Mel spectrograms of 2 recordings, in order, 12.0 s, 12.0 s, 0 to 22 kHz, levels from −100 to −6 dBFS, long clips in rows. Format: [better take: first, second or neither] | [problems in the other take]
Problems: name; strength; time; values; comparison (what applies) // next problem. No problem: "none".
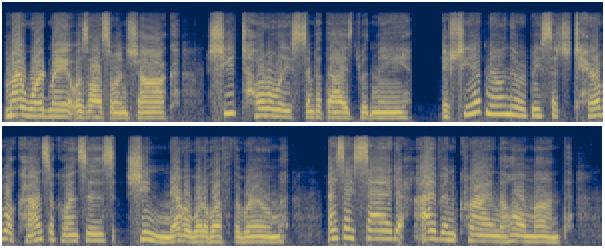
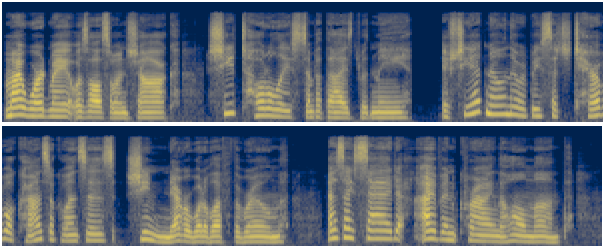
second | distortion; heavy; 8 dB below the speech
